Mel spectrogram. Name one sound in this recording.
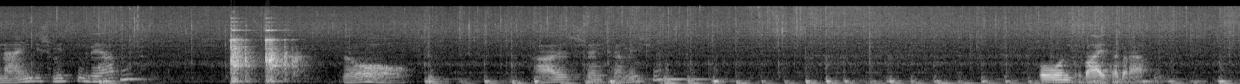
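Vegetables sizzle softly in a hot pot.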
